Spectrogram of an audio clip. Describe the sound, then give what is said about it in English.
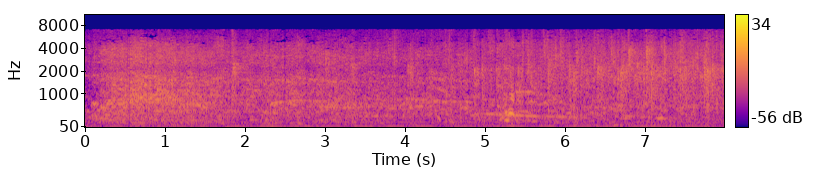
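An audience applauds in a steady, dense wash of clapping that holds its level throughout, with murmuring voices and a few chuckles mixed into the crowd noise. “They're applauding to Hootspot, his kid.”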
